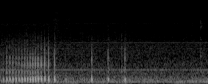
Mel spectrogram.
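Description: A person's brief low, creaky murmur lasting about half a second, followed by three or four soft clicks, over a steady background hum.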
